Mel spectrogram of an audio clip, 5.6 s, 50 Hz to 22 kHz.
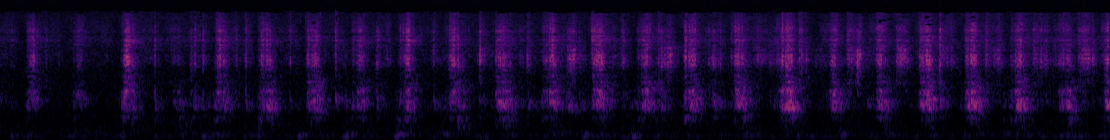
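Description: A wooden stylus scratches a leaf design into a flat black-coated scratch art paper card. Quiet, rapid strokes repeat about two per second in a steady back-and-forth rhythm, each a dry, rasping scrape centered around 1 kHz with bright high hiss and almost no low end.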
